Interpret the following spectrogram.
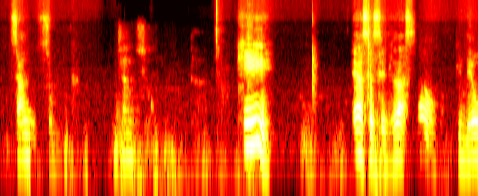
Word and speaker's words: Zhang Zhung: Aqui é a civilização Shangchun, ou uma pronúncia mais original do arcaico chinês, Zhangzong.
